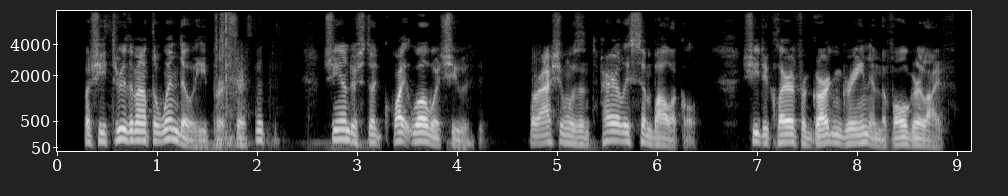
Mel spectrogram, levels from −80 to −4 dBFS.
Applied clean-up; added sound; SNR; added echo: neural mask model DeepFilterNet 3.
